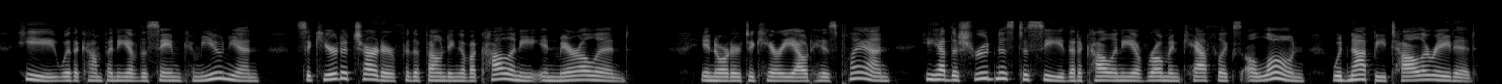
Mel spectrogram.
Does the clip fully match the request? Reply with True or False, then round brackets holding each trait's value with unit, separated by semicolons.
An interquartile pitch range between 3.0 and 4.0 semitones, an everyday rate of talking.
True (3.3 semitones; 170 wpm)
